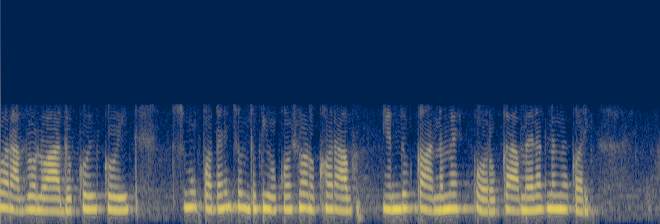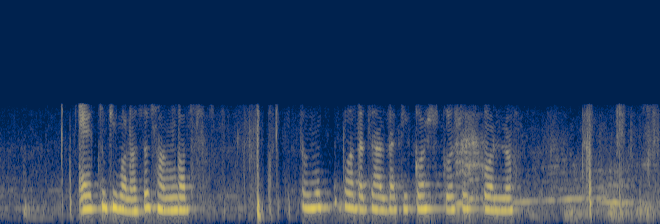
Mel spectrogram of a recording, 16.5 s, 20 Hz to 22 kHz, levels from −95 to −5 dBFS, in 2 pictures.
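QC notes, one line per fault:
throughout: G.729 codec. Speech sounds rough and slightly synthetic, with nothing above 4 kHz. The 8 kbit/s model rebuilds the voice from a filter and a few pulses.
2.48–2.55, 7.41–7.47, 12.38–12.45, 14.97–15.04 s: VoIP packet loss concealed by the speech codec. Gaps of 40, 20, 40 and 40 ms, fitting two, one, two and two lost packets. The decoder stretches the last sound into a fading buzz, and it stays weak briefly afterwards.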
